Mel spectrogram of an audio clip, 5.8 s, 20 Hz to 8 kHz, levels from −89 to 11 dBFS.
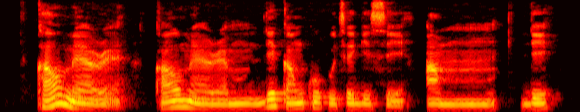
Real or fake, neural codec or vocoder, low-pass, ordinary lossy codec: real; none; none; none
